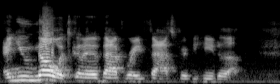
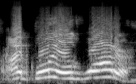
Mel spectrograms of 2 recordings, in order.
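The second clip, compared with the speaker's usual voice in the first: slow, louder proud declaration; booming mock triumph, slowed; triumphant announcement; 7 semitones higher, 7 dB louder, slower than usual. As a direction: proclaim it like a great discovery.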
